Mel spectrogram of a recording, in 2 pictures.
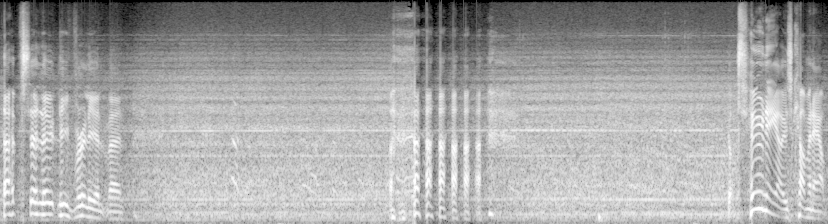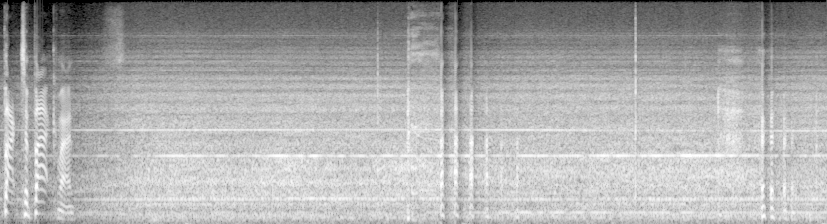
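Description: A jet airliner's engines hum and whine steadily as it taxis past.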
